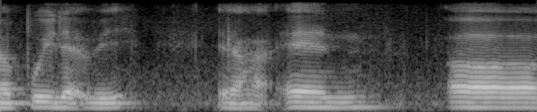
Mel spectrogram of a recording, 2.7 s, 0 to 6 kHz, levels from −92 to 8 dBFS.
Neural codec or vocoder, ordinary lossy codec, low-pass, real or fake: none; Opus, 64 kbps; 5.4 kHz; real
